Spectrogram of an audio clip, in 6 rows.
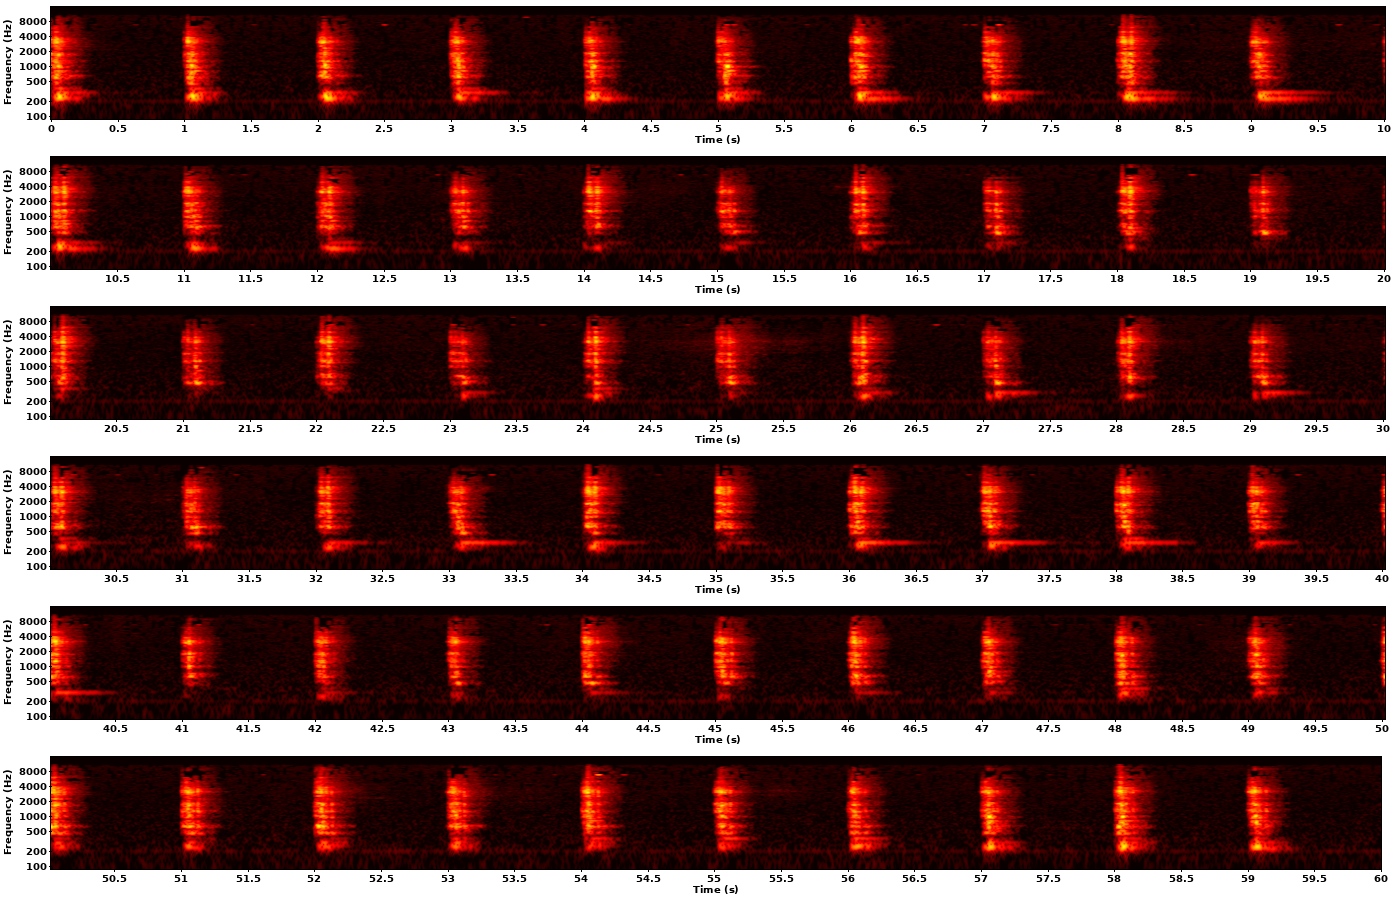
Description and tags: A stereo recording of a big, wall mounted quartz clock.The sound changes slightly dependent on the position of the second hand. This clock is expelled from the room every time I record indoors. Rode NT4 > FEL battery pre-amp > Zoom H2 line in.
